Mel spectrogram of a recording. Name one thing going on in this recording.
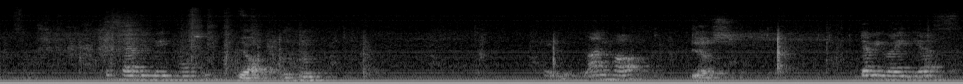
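A man speaks calmly at a distance in a room.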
